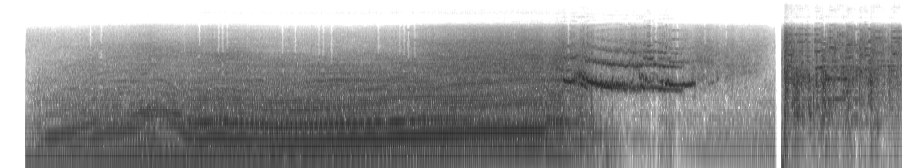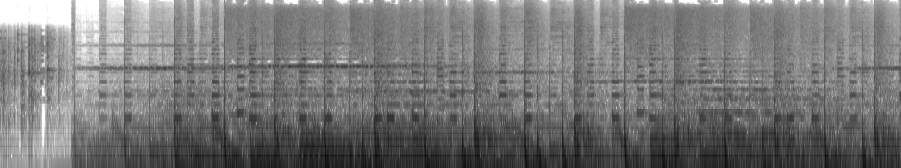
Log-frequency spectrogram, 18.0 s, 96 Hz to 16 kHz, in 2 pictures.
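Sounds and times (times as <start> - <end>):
car engine revving: 0.3 - 5.7.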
